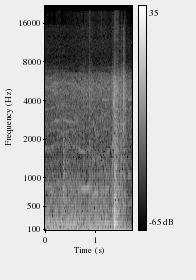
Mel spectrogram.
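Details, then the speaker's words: Modifero MOD-03 dual-motor automatic sliding door on a Ram ProMaster, after toggling a feature off: soft motor hum as the door travels smoothly, then a solid latch thump; it still closes fully and normally. "Nothing. It's still working completely normal. Which is great in my book."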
